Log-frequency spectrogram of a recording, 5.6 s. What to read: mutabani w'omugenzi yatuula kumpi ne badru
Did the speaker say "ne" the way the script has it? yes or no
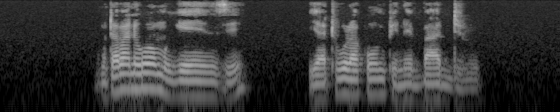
yes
